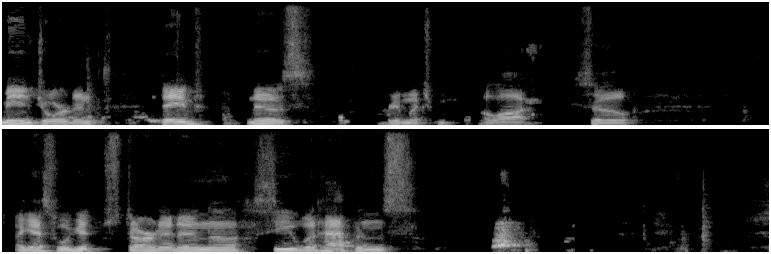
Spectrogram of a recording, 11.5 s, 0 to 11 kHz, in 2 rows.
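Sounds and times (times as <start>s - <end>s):
speech: 0.0s - 4.8s, 5.8s - 9.8s
excited dog barking: 9.4s - 9.8s.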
